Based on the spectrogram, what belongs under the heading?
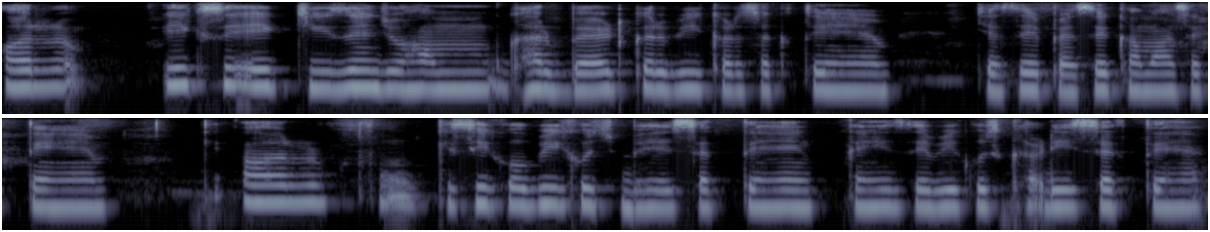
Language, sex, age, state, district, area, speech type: Urdu, female, 18-30, Bihar, Khagaria, rural, spontaneous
